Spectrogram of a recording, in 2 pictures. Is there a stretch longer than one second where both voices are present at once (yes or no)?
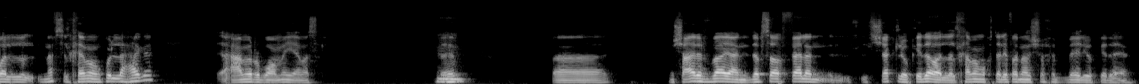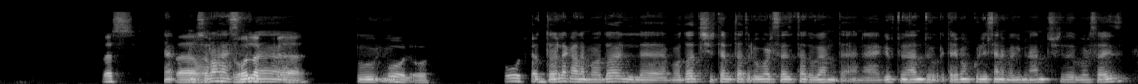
yes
